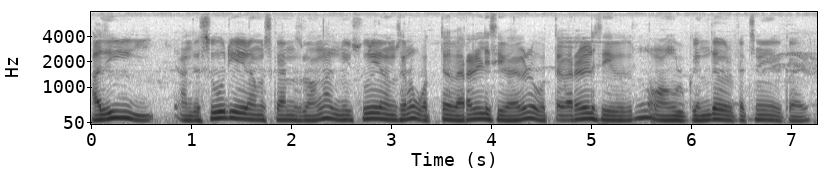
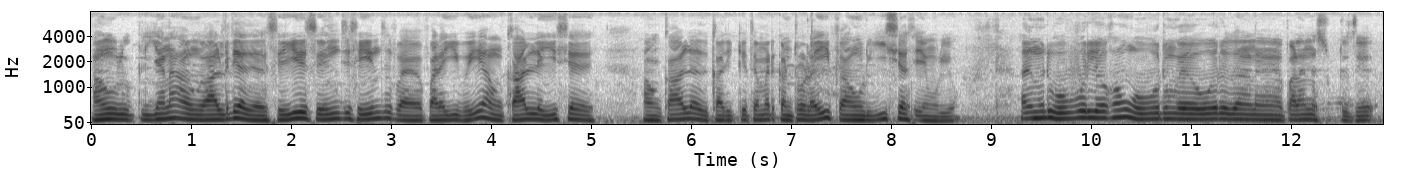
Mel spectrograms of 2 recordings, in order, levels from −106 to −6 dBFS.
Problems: constant background noise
